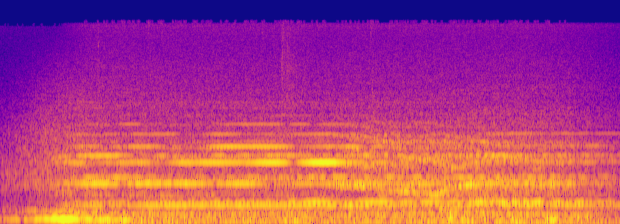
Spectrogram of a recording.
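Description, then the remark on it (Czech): Air raid sirens drone outside the windows at midnight in a steady, continuous wail, several tones overlapping and one slowly rising and falling, over a low rumbling background with no voices. “tak za oknama se rozezněly sirény a já jsem původně myslel, že to budu ignorovat, jako všichni tady.”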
